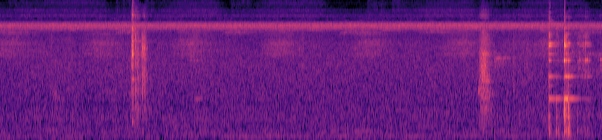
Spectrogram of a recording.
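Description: Steady high-pitched drone of insects, broken by a few sharp clinks and knocks of cast iron cookware being handled: one about two seconds in, another about six seconds in, and a quick cluster near the end.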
